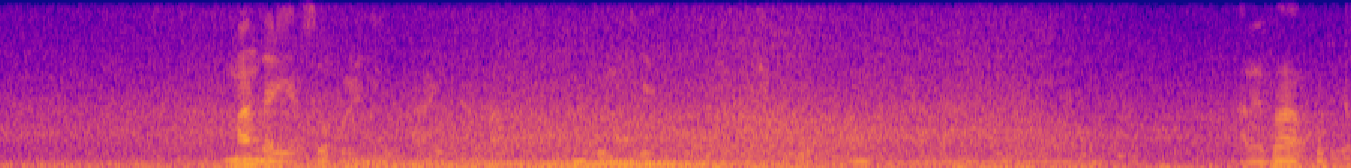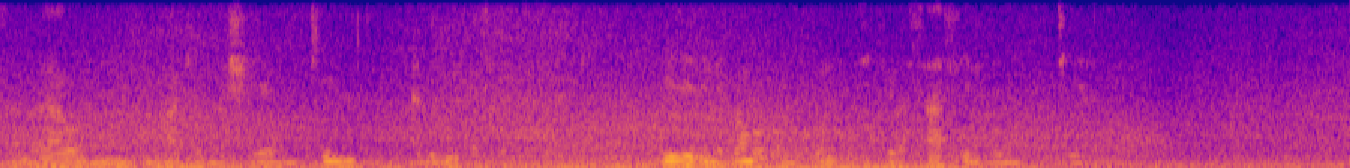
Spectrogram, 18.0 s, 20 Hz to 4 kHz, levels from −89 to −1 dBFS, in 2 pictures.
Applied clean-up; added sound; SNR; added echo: none; Car passing by; -1 dB; none.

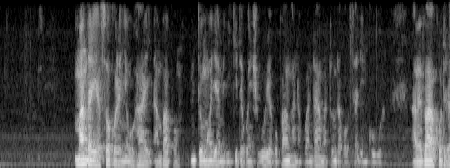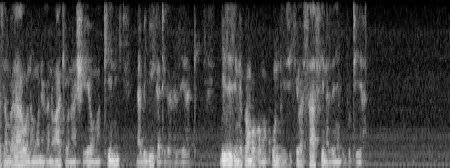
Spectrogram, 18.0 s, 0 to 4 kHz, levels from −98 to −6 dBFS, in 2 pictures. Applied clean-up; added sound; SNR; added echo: none; none; none; none.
